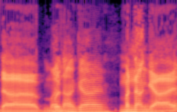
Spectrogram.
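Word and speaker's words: Monangai: Colston Loveland, also the two-headed monster of DeAndre Swift and Manungai.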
